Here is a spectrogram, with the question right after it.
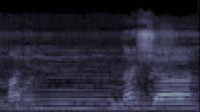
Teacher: نون اگلے نون میں جائے گا، یہ ادغام ہو گیا تو اس کو ملا کے پڑھنا ہے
